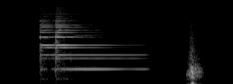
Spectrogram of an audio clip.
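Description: Bell-style notification 'ding' sound effect of a subscribe animation: one bright ringing strike that dies away over about a second. A short soft thump follows near the end.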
